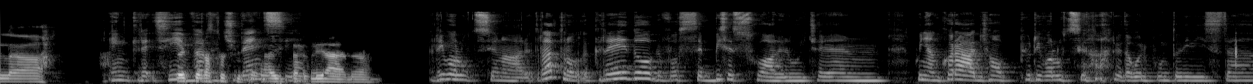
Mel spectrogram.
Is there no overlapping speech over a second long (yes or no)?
no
